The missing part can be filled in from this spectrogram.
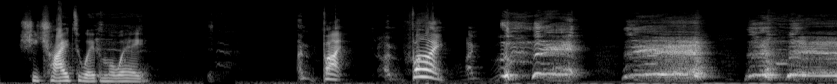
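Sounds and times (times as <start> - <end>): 
speech: 0.2 - 2.2, 3.0 - 7.8
person coughing violently: 1.0 - 1.5, 3.0 - 8.3
person gasping: 3.0 - 8.3.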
